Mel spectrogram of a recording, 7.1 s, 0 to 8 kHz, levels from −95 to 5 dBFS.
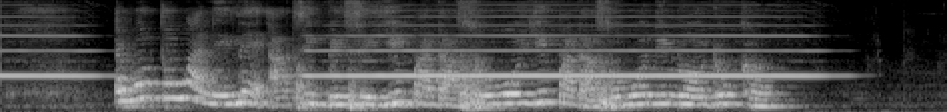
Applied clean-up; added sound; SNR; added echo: none; Wind instrument, woodwind instrument; 6 dB; reverberation time 0.6 s.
